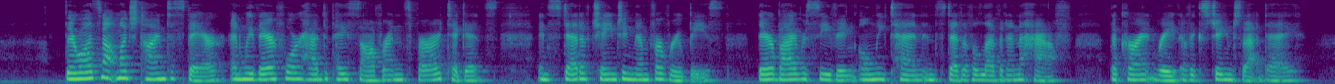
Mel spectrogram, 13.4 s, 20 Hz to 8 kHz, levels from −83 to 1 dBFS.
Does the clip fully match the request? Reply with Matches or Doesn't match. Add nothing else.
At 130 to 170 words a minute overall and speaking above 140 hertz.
Doesn't match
